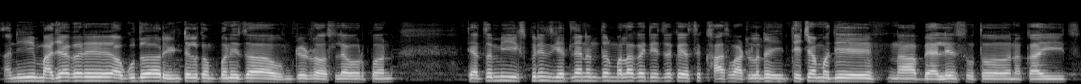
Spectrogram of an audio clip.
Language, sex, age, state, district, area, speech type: Marathi, male, 18-30, Maharashtra, Amravati, urban, spontaneous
